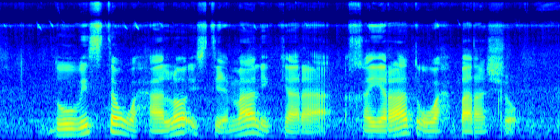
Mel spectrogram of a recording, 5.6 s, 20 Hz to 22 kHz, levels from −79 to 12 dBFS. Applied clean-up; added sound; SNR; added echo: none; none; none; none.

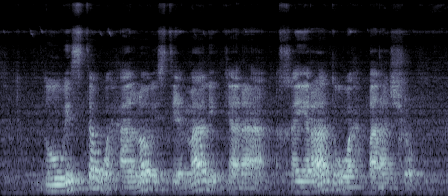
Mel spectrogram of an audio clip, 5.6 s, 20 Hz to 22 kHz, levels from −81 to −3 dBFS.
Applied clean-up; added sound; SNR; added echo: none; none; none; reverberation time 0.6 s.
